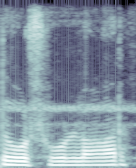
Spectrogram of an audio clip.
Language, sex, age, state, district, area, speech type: Dogri, female, 30-45, Jammu and Kashmir, Reasi, rural, spontaneous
